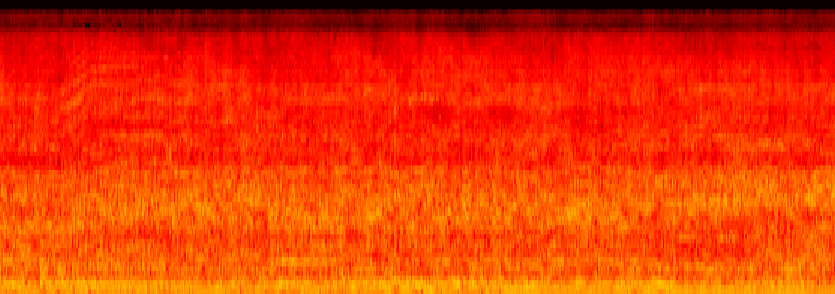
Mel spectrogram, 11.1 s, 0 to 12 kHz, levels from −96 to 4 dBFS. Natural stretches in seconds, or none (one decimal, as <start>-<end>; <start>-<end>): 0.8-2.5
